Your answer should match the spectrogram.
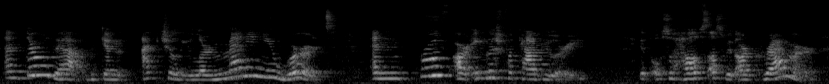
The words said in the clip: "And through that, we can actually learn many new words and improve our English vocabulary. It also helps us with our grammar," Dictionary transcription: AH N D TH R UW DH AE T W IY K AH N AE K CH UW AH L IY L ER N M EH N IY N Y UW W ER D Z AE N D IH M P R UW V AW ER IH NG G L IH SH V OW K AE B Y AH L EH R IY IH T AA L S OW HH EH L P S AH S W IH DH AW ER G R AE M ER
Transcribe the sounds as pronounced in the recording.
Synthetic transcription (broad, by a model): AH N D TH R UW DH AE T W IY K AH N AE K CH UW AH L IY L ER N M EH N IY N Y UW W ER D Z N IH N P R UW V AW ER IH NG G L IH SH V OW K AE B Y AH L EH R IY IH T AA L S OW HH EH L P S AH S W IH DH AW ER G R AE M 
